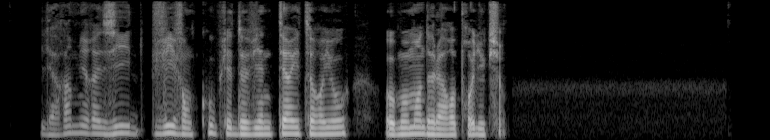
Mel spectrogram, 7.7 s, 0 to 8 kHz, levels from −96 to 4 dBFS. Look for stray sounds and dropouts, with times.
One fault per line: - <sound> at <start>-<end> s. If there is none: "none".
none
